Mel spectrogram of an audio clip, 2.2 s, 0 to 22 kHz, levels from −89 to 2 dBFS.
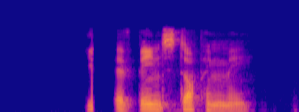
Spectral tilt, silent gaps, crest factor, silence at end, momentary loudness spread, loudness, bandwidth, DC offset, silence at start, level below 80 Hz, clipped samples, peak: -4 dB/octave; 0.78-0.84 s; 22 dB; 0.4 s; 16 LU; -26 LUFS; 8 kHz; under 0.1%; 0.65 s; -60 dBFS; under 0.1%; -6 dBFS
